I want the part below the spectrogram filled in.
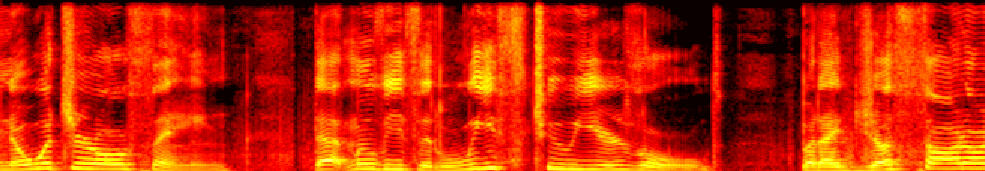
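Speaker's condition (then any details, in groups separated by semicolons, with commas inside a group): Cerebral palsy; physical disability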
